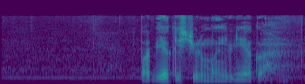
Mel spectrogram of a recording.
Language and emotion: Russian, sad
